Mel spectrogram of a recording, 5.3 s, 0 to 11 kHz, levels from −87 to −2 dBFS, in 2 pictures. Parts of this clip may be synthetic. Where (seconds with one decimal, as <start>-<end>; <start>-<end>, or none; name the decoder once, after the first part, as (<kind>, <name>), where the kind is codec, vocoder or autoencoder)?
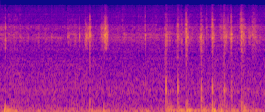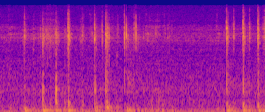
0.0-2.8 (vocoder, Vocos)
